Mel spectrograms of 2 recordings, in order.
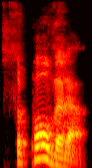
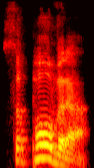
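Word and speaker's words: Sepulveda: a street here in La called seula everyone knows it's saula my wife moved here from San Francisco she's never been to La when when she moved here and then she would say sepeta and everyone would look at her like she was insane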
